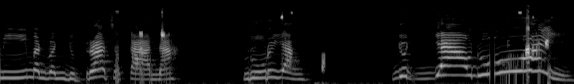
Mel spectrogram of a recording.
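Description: From 1.16 to 1.70 s the speech burbles. This is DAB burbling. Weak reception lets bit errors through the error correction, with an error rate below one percent. Corrupted sub-band data jumps in level for single frames. At 2.35 s a hole of 50 ms opens. This is a gap between chunks. Silence was left at the join between 2.5-second chunks. The burbling returns from 2.81 to 3.25 s. The gap repeats at 4.90 s, one chunk later. The last burbling runs from 5.06 to 5.55 s.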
